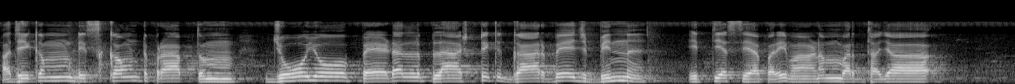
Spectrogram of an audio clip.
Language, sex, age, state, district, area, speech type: Sanskrit, male, 18-30, Karnataka, Uttara Kannada, rural, read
